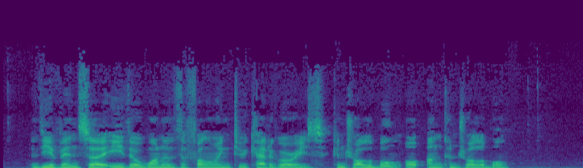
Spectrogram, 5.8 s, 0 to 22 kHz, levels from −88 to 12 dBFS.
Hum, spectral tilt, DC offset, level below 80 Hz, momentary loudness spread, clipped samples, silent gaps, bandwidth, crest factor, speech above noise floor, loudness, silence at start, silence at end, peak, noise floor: none; -5 dB/octave; under 0.1%; -44 dBFS; 7 LU; under 0.1%; none; 14 kHz; 18 dB; 34 dB; -23 LUFS; 0.3 s; 0.75 s; -4 dBFS; -56 dBFS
